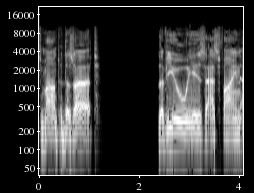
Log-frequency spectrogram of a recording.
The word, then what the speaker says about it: Mount Desert: As decreed by the natives, one spells it Mount Desert, but the pronunciation is Mount Desert.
